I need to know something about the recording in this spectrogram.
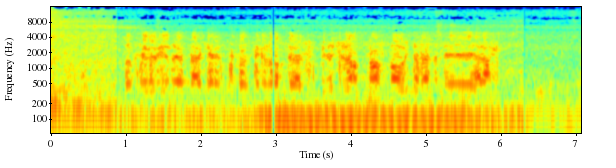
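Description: A man talks nearby outdoors.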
